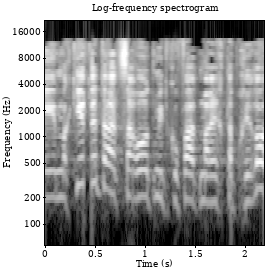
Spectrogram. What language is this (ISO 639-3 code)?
heb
